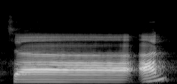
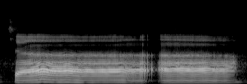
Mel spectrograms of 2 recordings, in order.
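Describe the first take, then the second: First: The word ends with an n sound. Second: The word ends on a lengthened a vowel. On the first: The reading continues without stopping. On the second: The reader stops at this word.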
